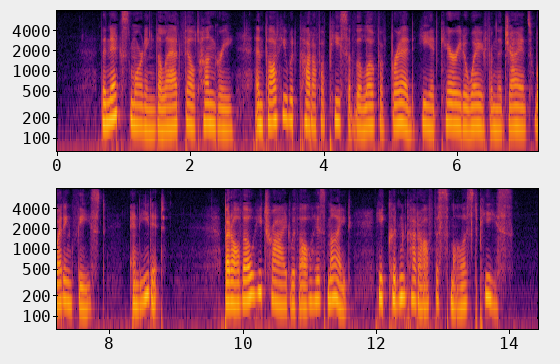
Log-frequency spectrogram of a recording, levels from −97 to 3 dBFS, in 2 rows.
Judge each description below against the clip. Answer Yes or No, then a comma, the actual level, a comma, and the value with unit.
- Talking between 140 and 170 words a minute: No, average, 185 wpm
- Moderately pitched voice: Yes, medium, 155 Hz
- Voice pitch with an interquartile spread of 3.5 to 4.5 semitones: No, average, 3.1 semitones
